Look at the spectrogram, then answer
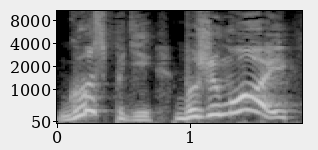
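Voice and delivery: high, loud shriek of alarm. A narrator's reading. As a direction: cry out as a horrified mother. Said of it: "вдруг завизжала миссис Боригард".

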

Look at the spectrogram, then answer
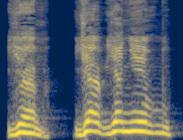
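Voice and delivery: high, panicky false starts; frightened stammer. A narrator's reading. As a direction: stammer a denial, pitched right up. Frightened Harry stammers to Snape.

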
